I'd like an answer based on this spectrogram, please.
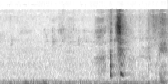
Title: Types of sneezes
